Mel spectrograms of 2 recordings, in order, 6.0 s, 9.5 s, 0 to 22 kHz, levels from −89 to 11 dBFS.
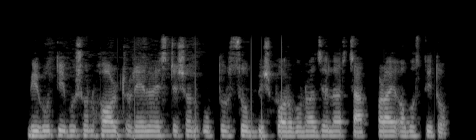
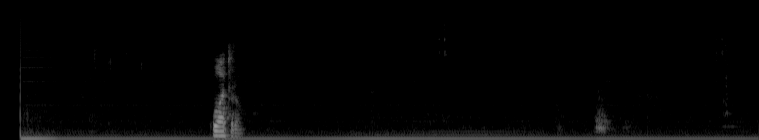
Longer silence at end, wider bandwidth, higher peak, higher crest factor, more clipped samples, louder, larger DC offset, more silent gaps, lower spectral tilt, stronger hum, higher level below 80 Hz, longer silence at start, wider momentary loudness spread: first, 0.35 s vs 0 s; second, 7.8 kHz vs 16.5 kHz; first, -14 dBFS vs -22 dBFS; second, 16 dB vs 28 dB; neither; first, -29 LUFS vs -46 LUFS; neither; first, 4.61-4.72 s vs none; second, -6 dB/octave vs -7.5 dB/octave; second, none vs 50 Hz at -60 dBFS; about the same, -60 dBFS vs -58 dBFS; about the same, 0.35 s vs 0.25 s; second, 7 LU vs 19 LU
